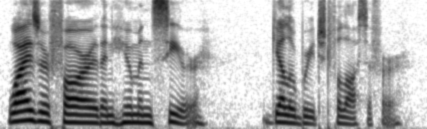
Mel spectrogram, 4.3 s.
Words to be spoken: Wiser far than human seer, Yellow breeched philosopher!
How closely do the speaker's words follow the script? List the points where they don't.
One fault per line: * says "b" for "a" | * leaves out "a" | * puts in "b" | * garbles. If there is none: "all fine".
all fine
